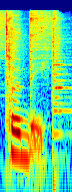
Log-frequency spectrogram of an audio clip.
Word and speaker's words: Tombi: it's actually confirmed that the protagonist name is pronounced as tomby to which I say cool story The artol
